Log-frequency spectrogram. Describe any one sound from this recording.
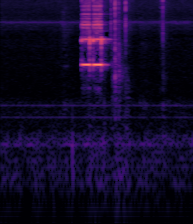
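A coffee machine gives a short beep when a button is touched.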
